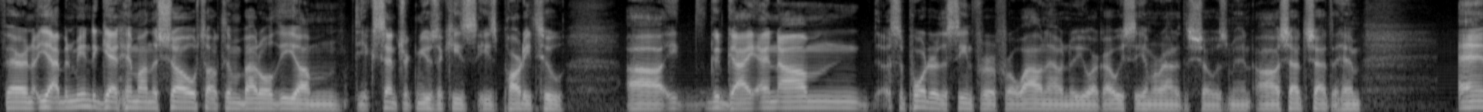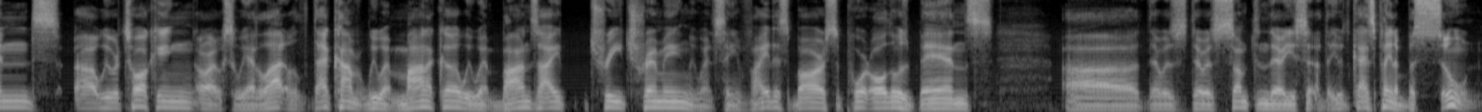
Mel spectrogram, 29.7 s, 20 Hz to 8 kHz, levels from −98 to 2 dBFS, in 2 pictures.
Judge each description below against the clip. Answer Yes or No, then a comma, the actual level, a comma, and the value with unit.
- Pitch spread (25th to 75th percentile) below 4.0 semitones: No, average, 4.5 semitones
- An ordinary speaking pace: No, fast, 215 wpm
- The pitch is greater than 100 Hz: No, very low, 95 Hz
